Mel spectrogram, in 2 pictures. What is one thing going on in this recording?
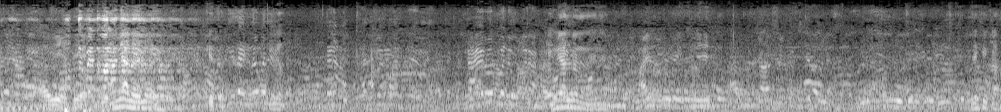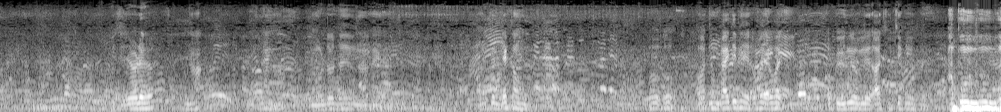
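A crowd of men talk and shout all around, close by.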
